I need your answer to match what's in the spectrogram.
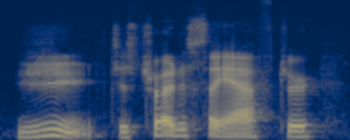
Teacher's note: Yu, really difficult sound. Fourth tone can mean sun or day.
